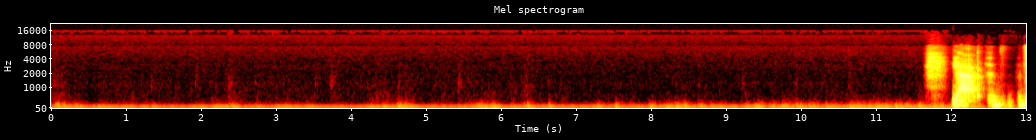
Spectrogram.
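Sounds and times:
low electrical hum: 0.0 - 13.0
soft low thumps: 0.0 - 13.0.

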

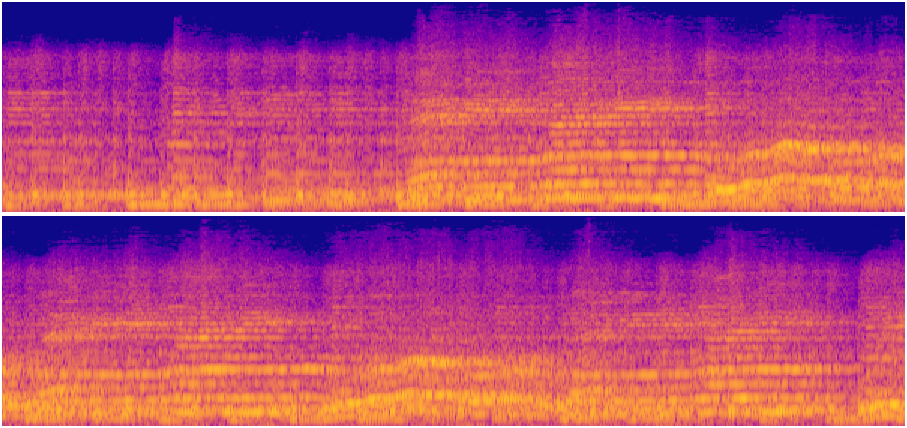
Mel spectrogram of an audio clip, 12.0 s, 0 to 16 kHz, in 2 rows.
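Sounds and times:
pulsing bass line: 0.0 - 12.0
vocal group close harmony singing: 2.7 - 12.0.

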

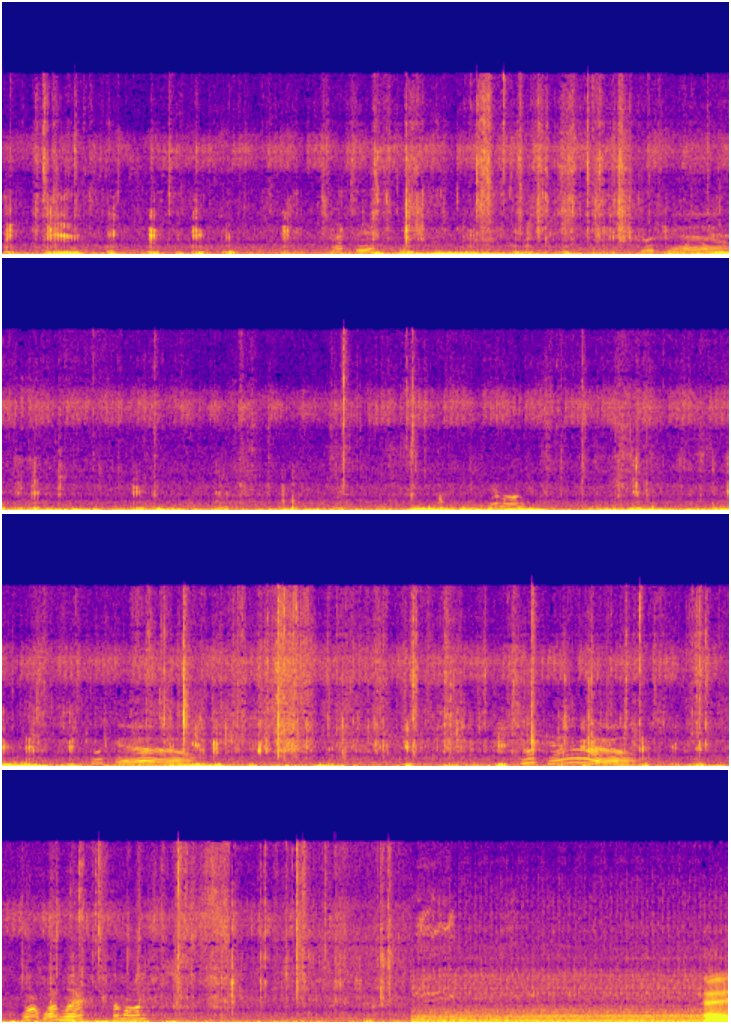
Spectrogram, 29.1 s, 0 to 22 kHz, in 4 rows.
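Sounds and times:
pigs foraging: 0.0 - 29.0
low uneven rumble: 25.9 - 29.0.

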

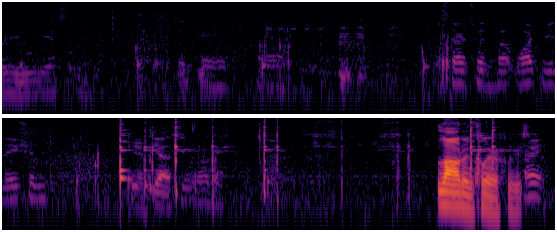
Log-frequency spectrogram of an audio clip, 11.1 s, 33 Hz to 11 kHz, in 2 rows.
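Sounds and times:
metal water bottle clinking: 6.7 - 10.8.

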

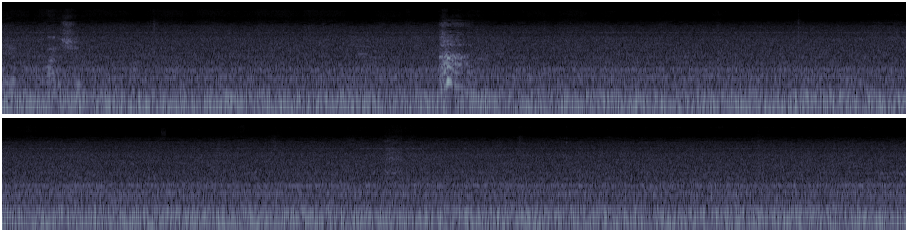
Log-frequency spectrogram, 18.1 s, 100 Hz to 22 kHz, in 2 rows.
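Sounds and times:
airliner cabin rumble: 0.0 - 18.0.

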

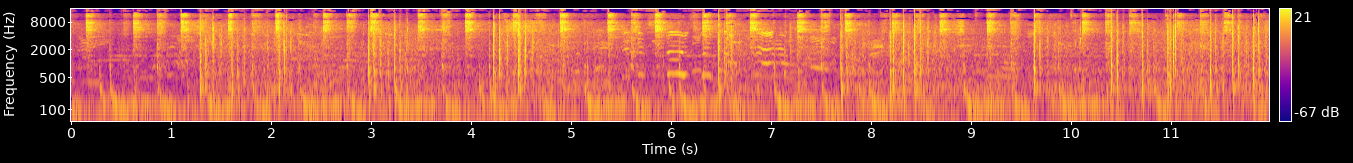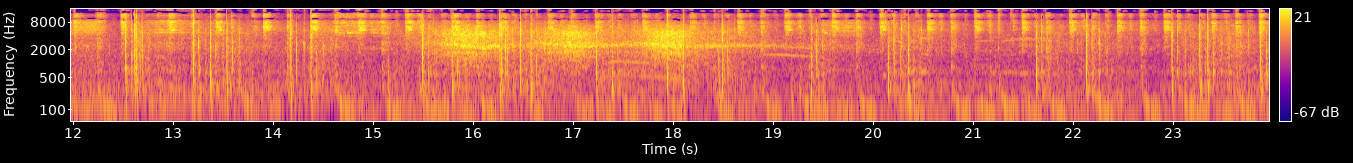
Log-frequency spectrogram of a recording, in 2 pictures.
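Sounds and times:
bass-heavy music: 0.0 - 23.9
fireworks bangs and crackles: 0.0 - 23.9.

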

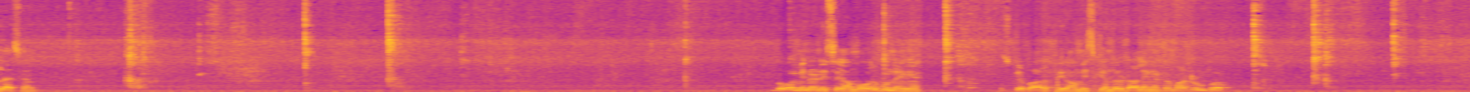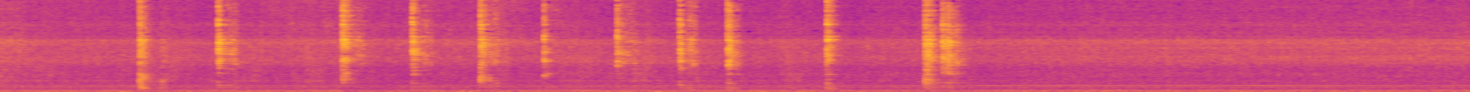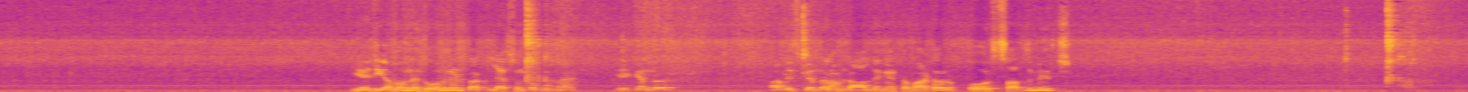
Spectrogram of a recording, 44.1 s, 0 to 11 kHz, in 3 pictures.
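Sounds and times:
chicken sizzling in pan: 0.0 - 44.0.

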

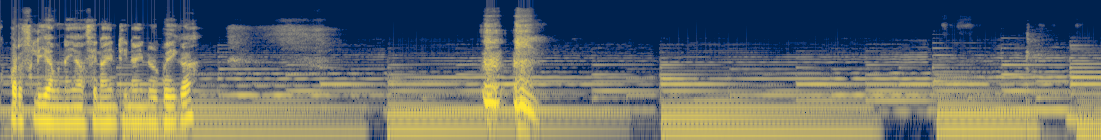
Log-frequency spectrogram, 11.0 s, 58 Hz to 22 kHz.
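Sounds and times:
person coughing: 4.8 - 5.5.

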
